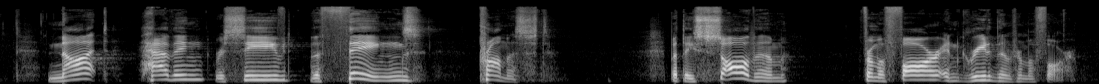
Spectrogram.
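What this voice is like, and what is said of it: Slow, deliberate reading. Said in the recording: “reading this slowly”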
